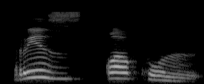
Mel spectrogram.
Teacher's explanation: Wa taj'aluna rizqakum ya, riz ada huruf zai. Zai itu makharijul hurufnya, ujung lidahnya di antara ujung gigi seri atas dan bawah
